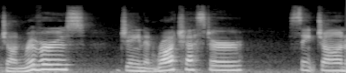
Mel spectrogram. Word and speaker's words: St John: rivers jane and rochester saint john or cinjin as it's sometimes pronounced and mr brocklehurst who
